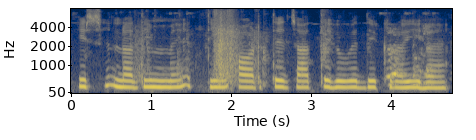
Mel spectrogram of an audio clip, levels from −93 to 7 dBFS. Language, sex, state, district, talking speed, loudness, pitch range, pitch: Hindi, female, Bihar, Patna, 125 wpm, -12 LUFS, 215-235 Hz, 225 Hz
